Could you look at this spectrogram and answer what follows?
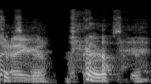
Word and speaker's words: Obscur: I always get this name wrong actually, so it's Claire Obscura Expedition 33. Right? You just got it Sometimes wrong. It's not did obscure. I? It's just obscure. It's There you obscure. go. Claire obscure.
